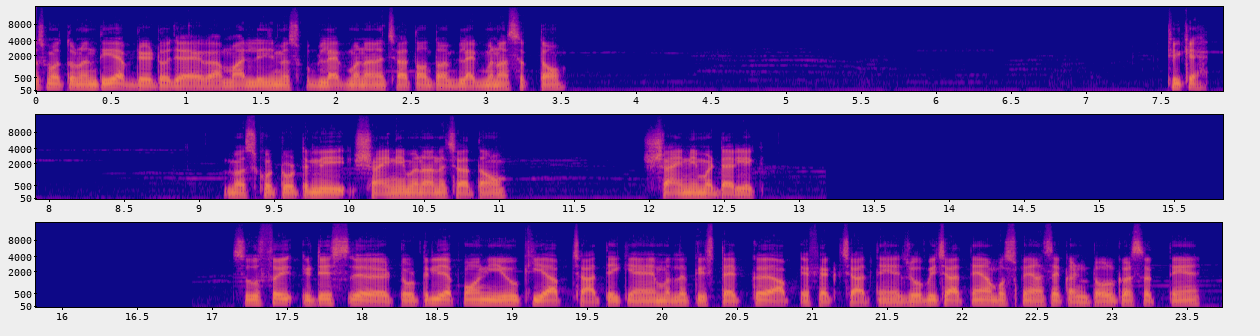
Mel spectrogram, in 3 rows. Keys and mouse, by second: 0.6 click, 8.7-9.9 drag, 11.8 click, 14.2 alt+middle click, 15.6-16.5 alt+middle drag, 18.1 click, 19.9 click, 21.2 alt+shift+click, 21.3 alt+shift+middle click, 22.8 alt+shift+middle click.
